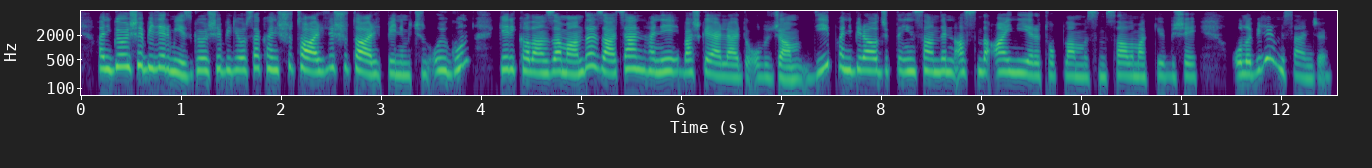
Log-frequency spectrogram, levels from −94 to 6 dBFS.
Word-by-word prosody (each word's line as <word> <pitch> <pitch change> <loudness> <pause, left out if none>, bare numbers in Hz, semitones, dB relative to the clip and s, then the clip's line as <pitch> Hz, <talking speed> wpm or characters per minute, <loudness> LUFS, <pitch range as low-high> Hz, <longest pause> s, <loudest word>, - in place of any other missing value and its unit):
hani, 300 -2 +3
görüşebilir 320 -2 +2
miyiz? 220 -6 0
Görüşebiliyorsak, 275 +3 -2
hani, 280 -2 +2
şu 335 - -7
tarihle 275 +1 +5
şu 315 -1 -7
tarih 235 -6 +6
benim 215 -3 -3
için 220 +2 -10
uygun, 275 - -1 0.3
geri 290 0 0
kalan 250 -3 +2
zamanda 255 +6 +3
zaten, 280 +3 +3
hani, 260 -1 0
başka 245 +1 -1
yerlerde 195 -3 0
olacağım 175 -1 -4
deyip, 345 +9 -1
hani, 285 -5 +1
birazcık 265 -1 0
da - - -5
insanların 260 0 +1
aslında 255 +1 -1
aynı 250 0 +1
yere 215 -3 -2
toplanmasını 195 -2 -6
sağlamak 200 -1 -2
gibi 200 -1 -10
bir 190 - -10
şey 195 0 -5 0.4
olabilir 225 +5 0
mi 270 -3 -5
sence? 185 -4 -9
250 Hz, 170 wpm, -25 LUFS, 210-275 Hz, 0.4 s, tarih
